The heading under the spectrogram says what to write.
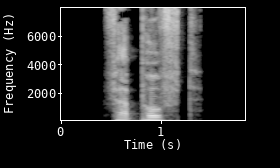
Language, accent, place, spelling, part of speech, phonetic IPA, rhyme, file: German, Germany, Berlin, verpufft, verb, [fɛɐ̯ˈpʊft], -ʊft, De-verpufft.ogg
- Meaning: 1. past participle of verpuffen 2. inflection of verpuffen: second-person plural present 3. inflection of verpuffen: third-person singular present 4. inflection of verpuffen: plural imperative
